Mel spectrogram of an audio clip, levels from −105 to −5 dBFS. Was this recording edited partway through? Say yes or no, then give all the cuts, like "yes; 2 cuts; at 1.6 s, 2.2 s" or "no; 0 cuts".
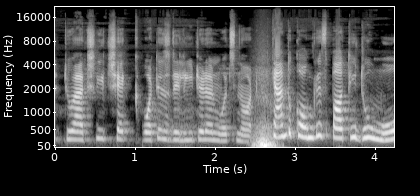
yes; 2 cuts; at 1.0 s, 2.7 s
